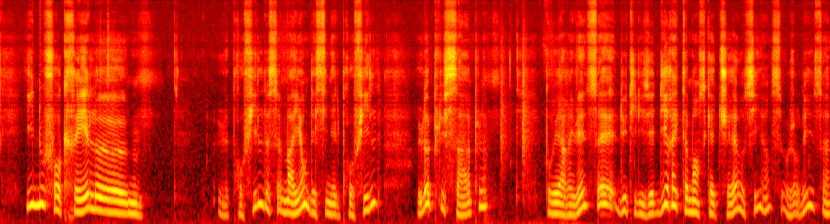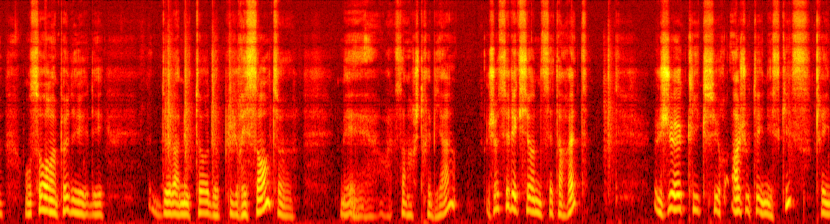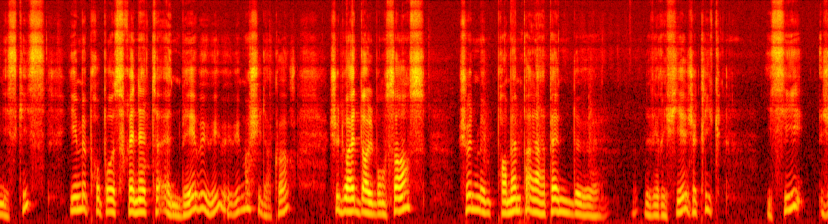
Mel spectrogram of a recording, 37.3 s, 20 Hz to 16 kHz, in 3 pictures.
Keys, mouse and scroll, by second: 1.2 click, 1.6 space, 3.0 click, 3.6 space, 7.6 click, 10.9 click, 12.1 click, 13.0 right click, 13.7-15.4 drag, 15.4-16.1 right drag, 16.5-17.3 drag, 19.8 click, 24.8 click, 28.1 click, 29.3-30.2 right drag, 30.4-30.8 scroll up 1, 31.1-32.0 right drag, 35.2 click.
